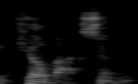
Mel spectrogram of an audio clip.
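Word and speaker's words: Gil Bok-soon: But it seems to me that it was a purposeful pun that Gilboksoon is really Kilboksoon. Or like Kill Bill.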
